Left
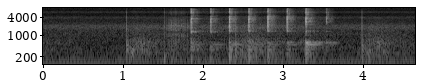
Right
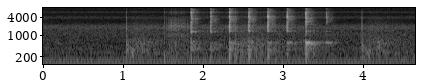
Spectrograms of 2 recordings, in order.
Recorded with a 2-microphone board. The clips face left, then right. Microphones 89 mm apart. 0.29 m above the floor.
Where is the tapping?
10° right (ahead or behind), 0.8 m.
